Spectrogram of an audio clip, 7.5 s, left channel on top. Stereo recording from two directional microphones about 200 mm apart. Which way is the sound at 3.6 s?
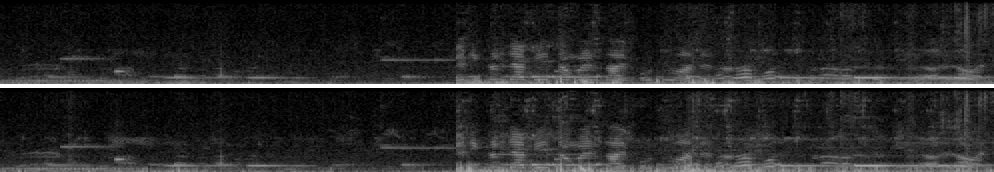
35° left (ahead or behind).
